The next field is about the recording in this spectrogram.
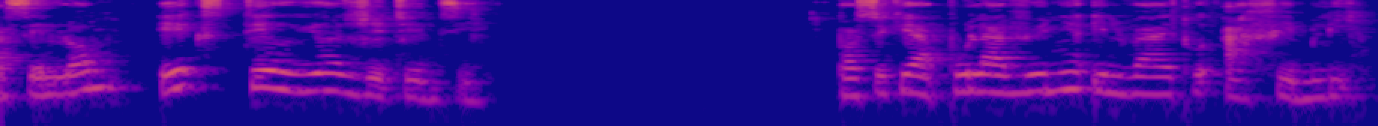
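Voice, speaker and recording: A woman's voice: on the low side, vocal fry, warm tone. A woman from Haiti with a Haitian accent, preaching an informal sermon straight to the listener, hesitant, full of fillers and repeated phrases. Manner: addresses listener directly.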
